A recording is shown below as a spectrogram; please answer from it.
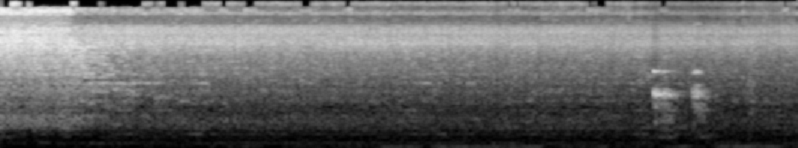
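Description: Three tomatoes sizzle in hot oil in a pan, giving a steady close frying hiss that fades slightly over time, with a couple of faint clinks near the end.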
